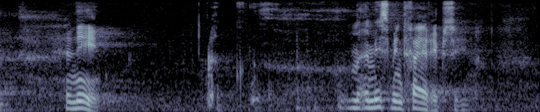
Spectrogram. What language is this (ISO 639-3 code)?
est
